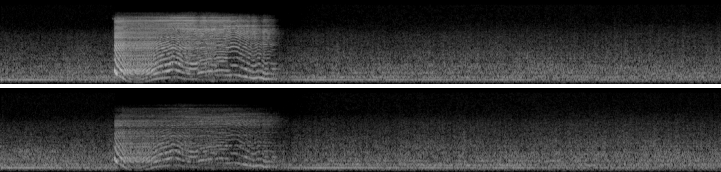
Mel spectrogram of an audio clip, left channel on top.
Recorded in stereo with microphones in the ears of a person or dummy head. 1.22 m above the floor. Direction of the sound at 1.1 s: 65° left (ahead or behind).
